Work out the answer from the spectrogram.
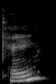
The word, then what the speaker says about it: Koehn: believe your last is your last name pronounced kane jayhawk so um j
